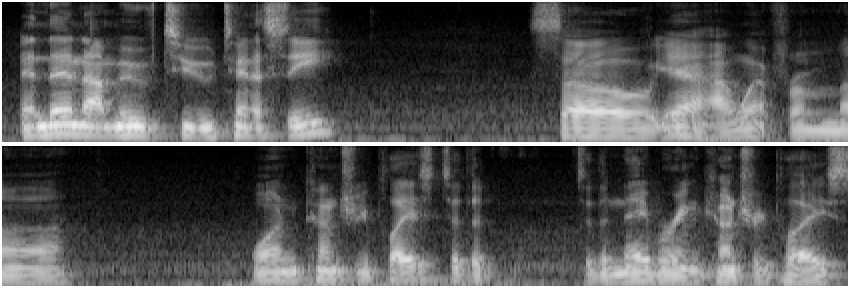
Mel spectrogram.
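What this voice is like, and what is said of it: Slight Southern country twang. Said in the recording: “That's why you got that little twang... I sound like a redneck... I probably have a hybrid of both kind of accents”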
